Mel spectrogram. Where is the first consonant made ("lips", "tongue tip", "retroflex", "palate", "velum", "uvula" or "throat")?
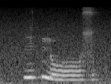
tongue tip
